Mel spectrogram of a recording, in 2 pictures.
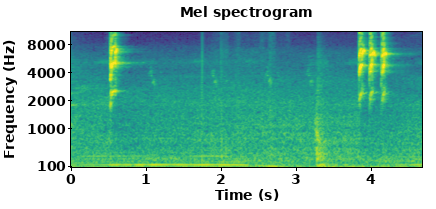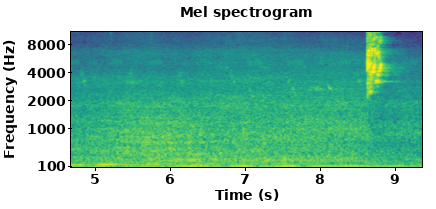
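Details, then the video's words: Two rosy-faced lovebirds singing and chirping: three bursts of shrill, piercing chirps spaced a few seconds apart, the middle one a quick triple, over a low steady hum. "Love Bird Singing And Chirping Sound// Rosy Faced Love Bird"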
